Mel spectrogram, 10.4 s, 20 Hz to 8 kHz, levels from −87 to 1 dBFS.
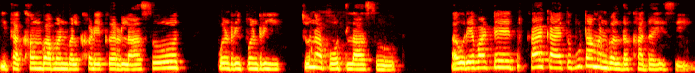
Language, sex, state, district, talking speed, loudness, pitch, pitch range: Halbi, female, Chhattisgarh, Bastar, 115 wpm, -14 LUFS, 215 Hz, 195-250 Hz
